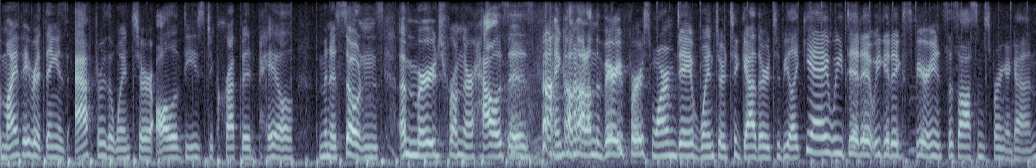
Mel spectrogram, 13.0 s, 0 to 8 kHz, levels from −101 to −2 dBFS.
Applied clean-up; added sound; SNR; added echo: none; Tap; 14 dB; none.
